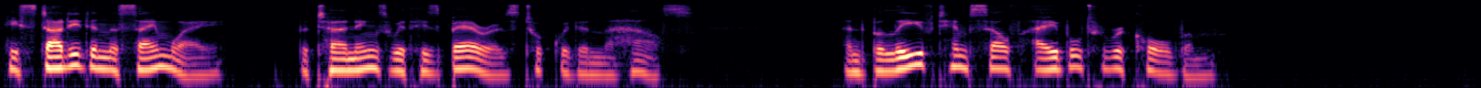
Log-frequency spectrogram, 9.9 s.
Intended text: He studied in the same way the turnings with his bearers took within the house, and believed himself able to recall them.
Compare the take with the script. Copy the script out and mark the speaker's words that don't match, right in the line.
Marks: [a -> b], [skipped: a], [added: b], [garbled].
He studied in the same way the turnings with his bearers took within the house, and believed himself able to recall them.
